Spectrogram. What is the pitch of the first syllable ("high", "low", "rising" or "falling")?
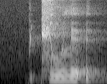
low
